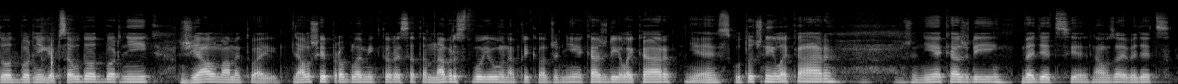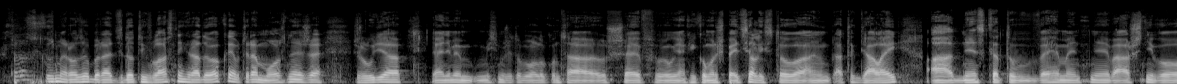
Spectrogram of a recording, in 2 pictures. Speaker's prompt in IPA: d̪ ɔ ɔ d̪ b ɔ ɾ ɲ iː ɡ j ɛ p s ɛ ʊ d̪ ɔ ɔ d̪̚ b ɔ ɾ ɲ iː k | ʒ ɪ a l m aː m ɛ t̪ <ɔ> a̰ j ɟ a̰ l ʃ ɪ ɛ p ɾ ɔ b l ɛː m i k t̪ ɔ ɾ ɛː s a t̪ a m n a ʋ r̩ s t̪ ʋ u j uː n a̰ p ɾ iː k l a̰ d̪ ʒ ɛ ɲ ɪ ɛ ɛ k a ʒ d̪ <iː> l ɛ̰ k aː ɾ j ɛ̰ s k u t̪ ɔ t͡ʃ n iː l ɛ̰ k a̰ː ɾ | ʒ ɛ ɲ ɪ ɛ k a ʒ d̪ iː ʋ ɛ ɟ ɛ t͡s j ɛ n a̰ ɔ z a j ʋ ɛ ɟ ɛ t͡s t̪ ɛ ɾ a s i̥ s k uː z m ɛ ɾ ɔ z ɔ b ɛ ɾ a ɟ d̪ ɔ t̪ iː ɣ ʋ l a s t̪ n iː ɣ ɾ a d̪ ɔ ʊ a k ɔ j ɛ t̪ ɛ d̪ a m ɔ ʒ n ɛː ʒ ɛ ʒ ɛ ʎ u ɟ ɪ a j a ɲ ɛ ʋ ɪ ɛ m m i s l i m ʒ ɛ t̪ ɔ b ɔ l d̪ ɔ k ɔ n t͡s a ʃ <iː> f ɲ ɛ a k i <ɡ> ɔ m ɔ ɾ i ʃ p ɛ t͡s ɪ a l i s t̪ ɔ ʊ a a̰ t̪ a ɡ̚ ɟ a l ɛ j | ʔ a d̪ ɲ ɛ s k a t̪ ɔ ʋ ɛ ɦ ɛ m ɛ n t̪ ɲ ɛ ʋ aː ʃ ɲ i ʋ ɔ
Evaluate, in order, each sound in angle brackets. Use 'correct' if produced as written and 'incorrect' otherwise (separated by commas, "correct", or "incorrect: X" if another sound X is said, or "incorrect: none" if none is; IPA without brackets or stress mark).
incorrect: u, correct, incorrect: ɛː, incorrect: k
